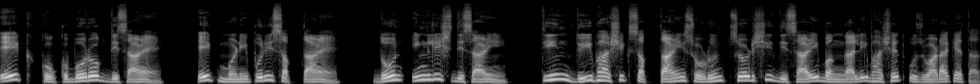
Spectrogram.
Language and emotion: Goan Konkani, neutral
